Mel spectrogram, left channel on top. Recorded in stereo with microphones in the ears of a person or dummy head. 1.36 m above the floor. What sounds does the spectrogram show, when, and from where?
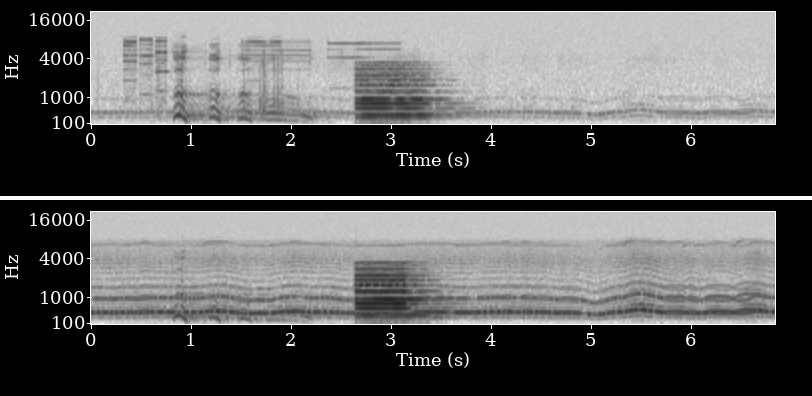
0.8 s laughter: 35° left (ahead or behind), 2 m; by 2.3 s 65° left (ahead or behind), 3.5 m
2.6 s a car horn: 50° right (ahead or behind), 4 m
